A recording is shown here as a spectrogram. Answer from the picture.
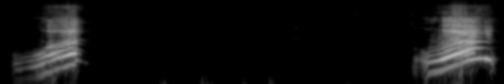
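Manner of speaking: high, rising disbelief; incredulous. Real, not acted. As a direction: ask it in rising, escalating disbelief. Disbelief at the battery excuse.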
